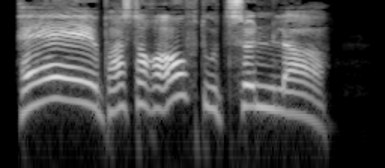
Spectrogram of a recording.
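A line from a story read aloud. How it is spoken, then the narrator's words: Air elemental calling out. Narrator (German): rief das Luftelement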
